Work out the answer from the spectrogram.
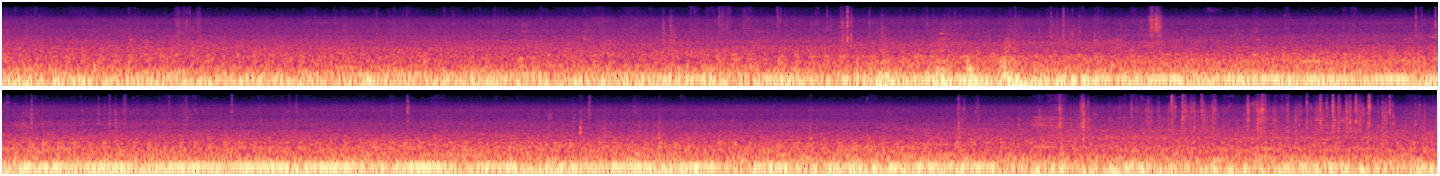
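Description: Passenger train running at speed, heard from inside the coach car: a steady low rumble, with scattered clicks and rattles that cluster near the end.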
